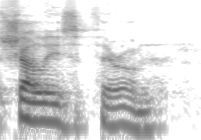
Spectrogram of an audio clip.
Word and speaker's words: Charlize Theron: It's Charlize Theron. That's how you pronounce it.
